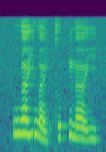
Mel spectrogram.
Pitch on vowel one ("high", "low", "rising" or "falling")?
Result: high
